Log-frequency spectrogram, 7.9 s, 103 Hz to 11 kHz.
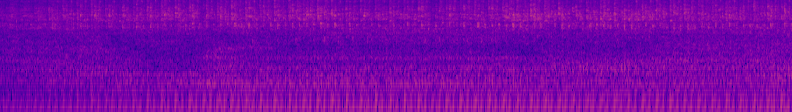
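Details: Engine idling after an oil change with 3.5 quarts of 20W-50 plus about 8 oz zinc additive and a CB Performance filter, no leaks, oil light out: steady, even low putter with no knocks or misses; engine seems happy. Normal idle.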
